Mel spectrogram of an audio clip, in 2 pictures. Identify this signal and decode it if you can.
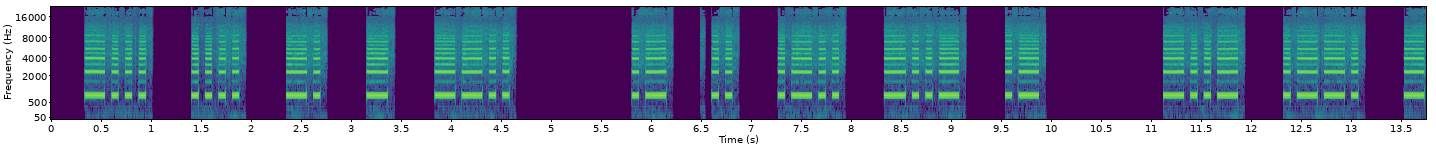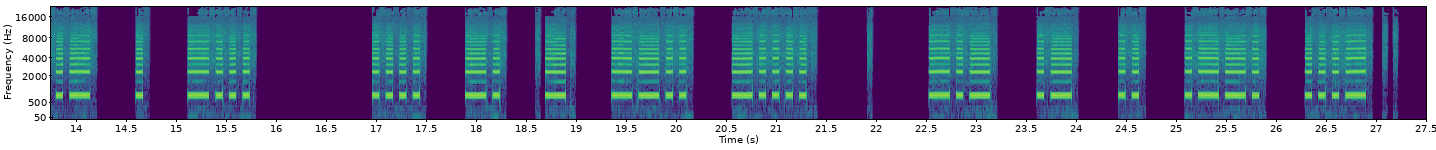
Morse code, heard as a keyed tone, about 18 wpm, spaced as for 12 wpm, 780 Hz. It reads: BHNTZ AILXA XPKEB HNTZ6 KAIPV
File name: training / NAVPERS 11049to11060 / NAVPERS 11054 RA RB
